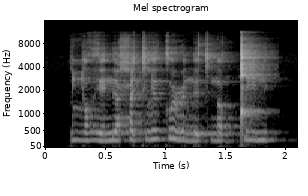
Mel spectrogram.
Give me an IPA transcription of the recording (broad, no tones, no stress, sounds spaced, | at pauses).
ʎ ɔ ɦ e n ɨ ħ i k l ɨ k u ɭ ʏ n ɾ ɨ t͡s n ɔ ɡ ǃ i n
